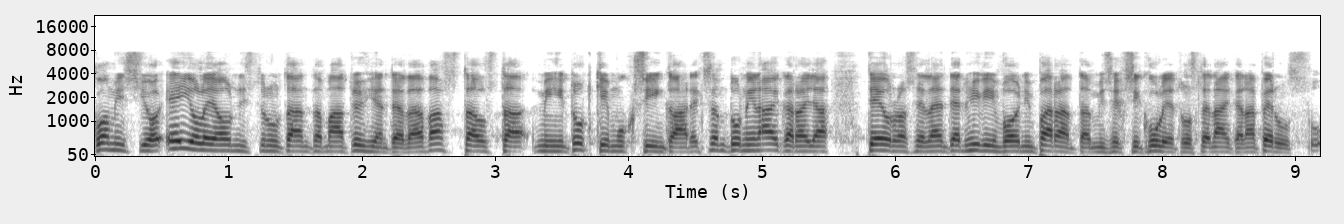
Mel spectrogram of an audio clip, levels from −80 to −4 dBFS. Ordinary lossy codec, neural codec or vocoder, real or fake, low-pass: none; codec, 16 kHz, 4.8 kbps, FACodec; fake; none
